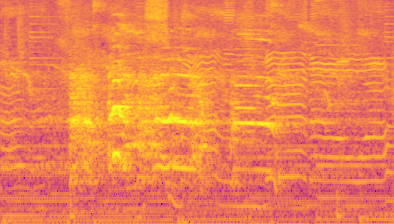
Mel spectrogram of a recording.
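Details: A rooster crows once in the distance in a small mountain village, San Sebastián del Oeste, Jalisco, Mexico, heard from a hotel room: a drawn-out call rising then falling over about a second, above a low hum and faint music.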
